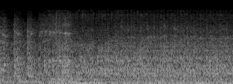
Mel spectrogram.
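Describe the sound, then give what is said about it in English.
A new diesel truck, number 107 of Northeast Southwest Trucking, is started and runs: a loud, steady rumble with a broad hiss over it, holding constant throughout with no voices. “Gary Holland of Northeast Southwest Trucking is showing off one of his new diesel trucks.”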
